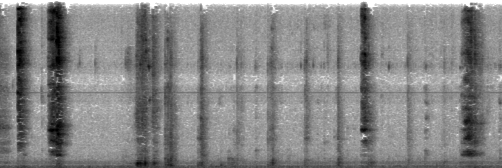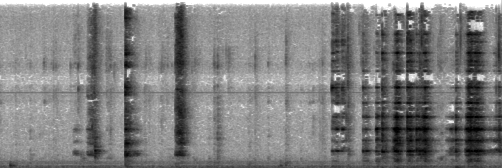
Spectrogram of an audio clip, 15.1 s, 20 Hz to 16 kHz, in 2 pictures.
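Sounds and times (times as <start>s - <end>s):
cutlery on ceramic plate: 8.8s - 10.4s, 12.5s - 15.0s.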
